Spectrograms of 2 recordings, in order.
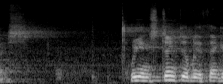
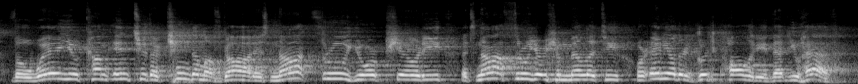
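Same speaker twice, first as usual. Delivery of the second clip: raised, driving sermon voice; full-force preaching; 5 semitones higher, 5 dB louder than usual. Acted. Pastor preaching salvation to his church, raised and driving. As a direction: press the point home to the congregation.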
